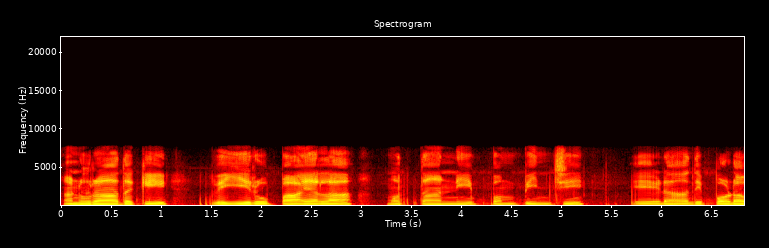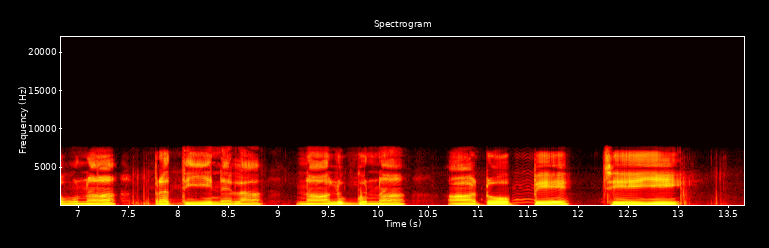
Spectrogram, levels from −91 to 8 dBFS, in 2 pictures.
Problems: background sounds at intervals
